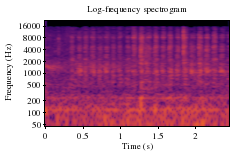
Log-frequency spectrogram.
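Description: Scratch-off lottery ticket being scraped with a round hand-held scratcher, in rapid, evenly spaced strokes.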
